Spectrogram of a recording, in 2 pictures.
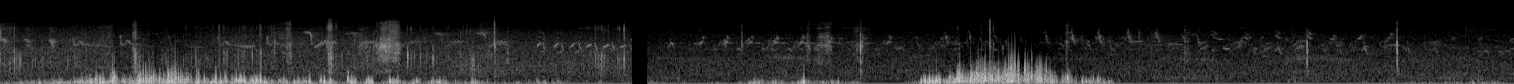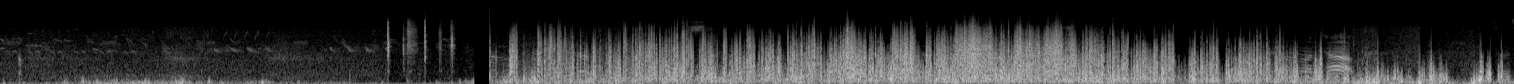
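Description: Wind buffeting the microphone in gusts, with faint bird calls in a quieter stretch in the middle. The last third is a louder, steady rushing noise.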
